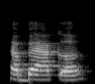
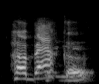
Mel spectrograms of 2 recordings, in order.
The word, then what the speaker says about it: Habakkuk: Habakkuk. You hear people say cast the vision, make it plain. What do you think? What book that's coming from? Cast the vision, make it plain. That's Old Testament. Habakkuk.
